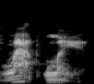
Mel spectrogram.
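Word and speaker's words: Lapland: La Pen Lapl that could easily be pronounced as lap dance. It's lap land.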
